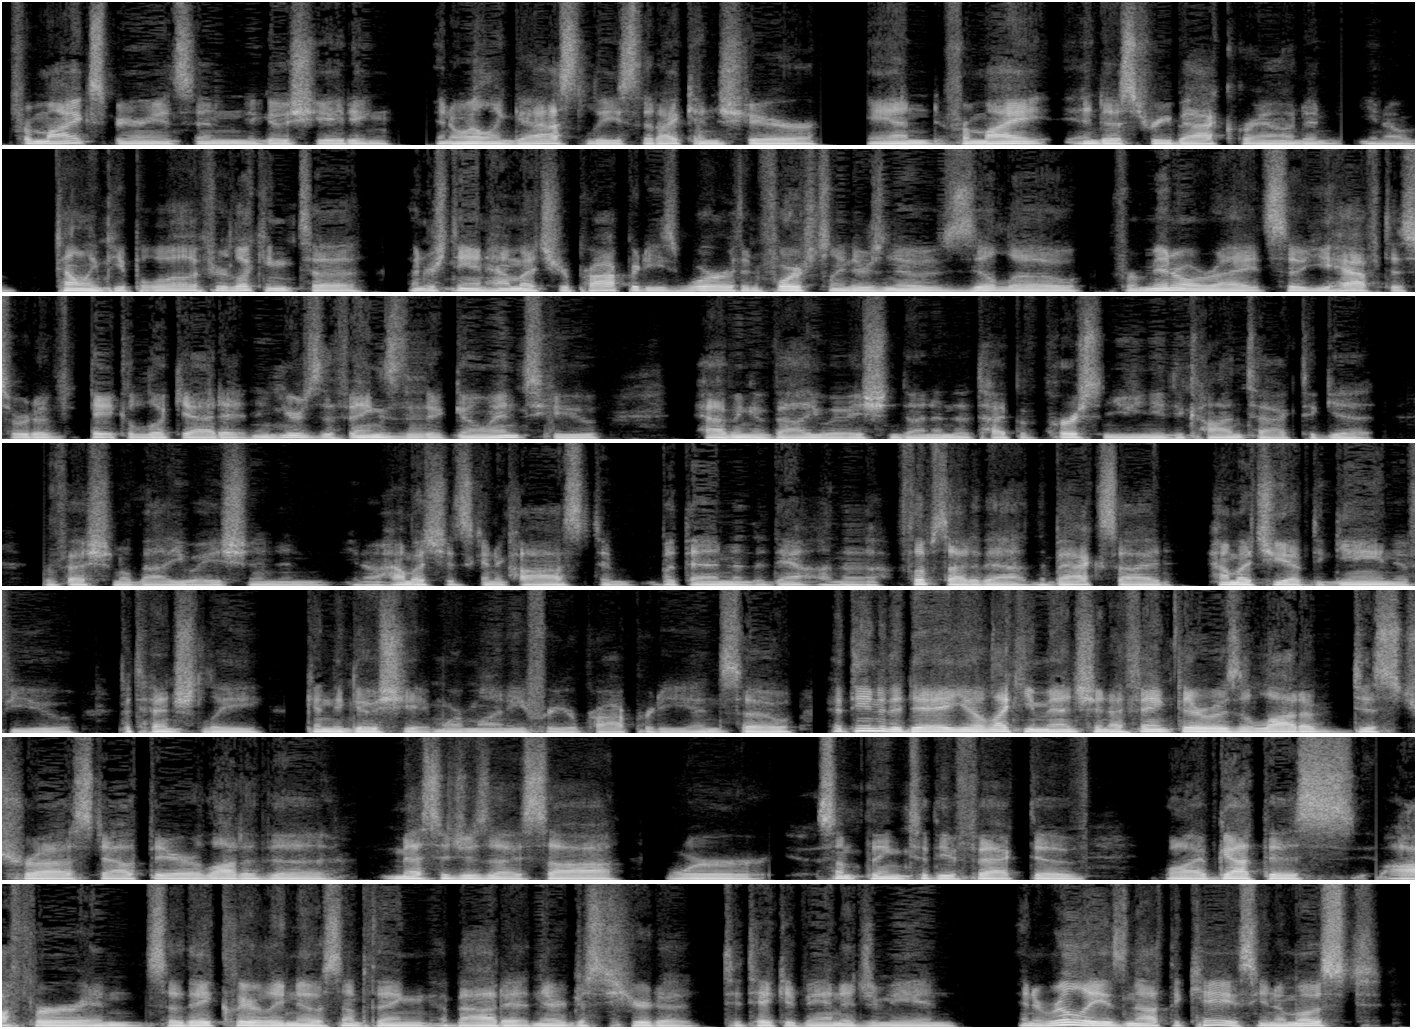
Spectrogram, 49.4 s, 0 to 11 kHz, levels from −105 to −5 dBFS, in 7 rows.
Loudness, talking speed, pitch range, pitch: -25 LUFS, 225 wpm, 115-130 Hz, 125 Hz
